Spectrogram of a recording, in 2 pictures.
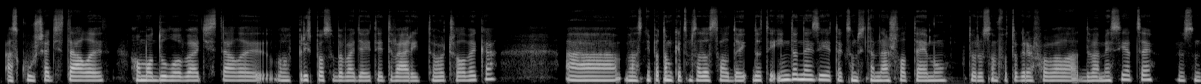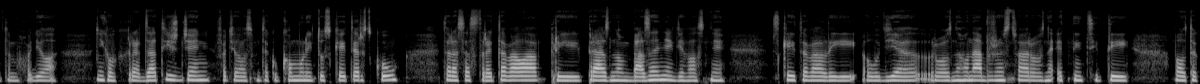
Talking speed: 155 wpm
